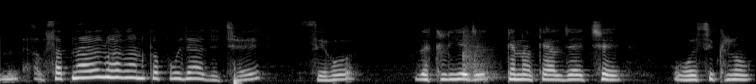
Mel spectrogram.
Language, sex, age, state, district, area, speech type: Maithili, female, 30-45, Bihar, Darbhanga, urban, spontaneous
